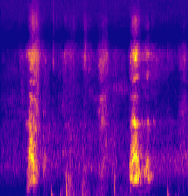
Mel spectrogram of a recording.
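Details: American Pit Bull Terrier giving two loud, short barks about two seconds apart, with soft low thumps and shuffling between them.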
